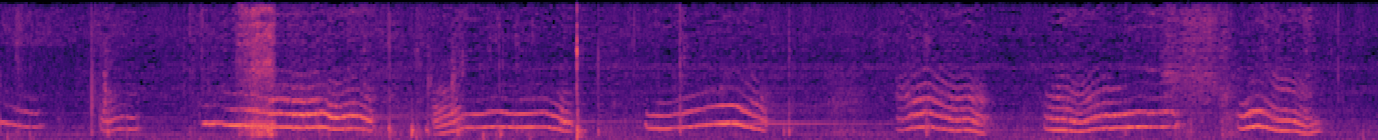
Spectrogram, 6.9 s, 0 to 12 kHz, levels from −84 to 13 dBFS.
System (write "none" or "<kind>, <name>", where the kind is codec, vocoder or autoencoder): vocoder, BigVGAN v2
